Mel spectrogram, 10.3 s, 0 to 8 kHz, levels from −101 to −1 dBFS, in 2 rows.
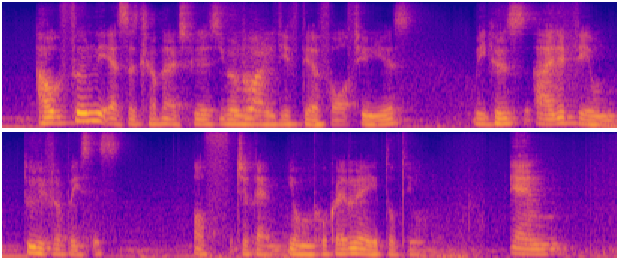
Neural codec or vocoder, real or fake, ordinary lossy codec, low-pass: codec, 16 kHz, 0.5 kbps, X-Codec, HuBERT features, trained on balanced general audio; fake; none; none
